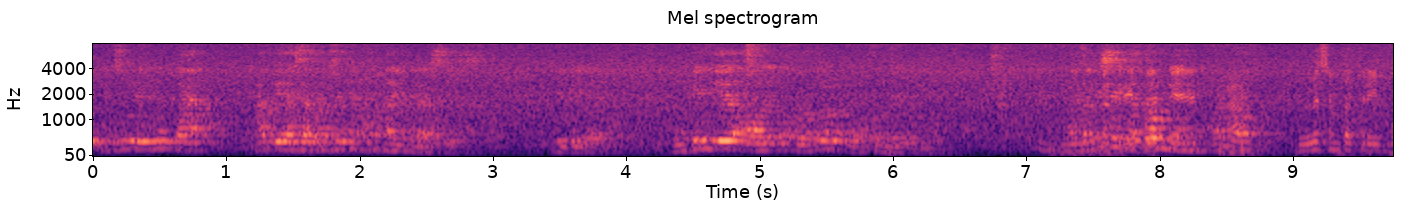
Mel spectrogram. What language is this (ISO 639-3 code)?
ind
